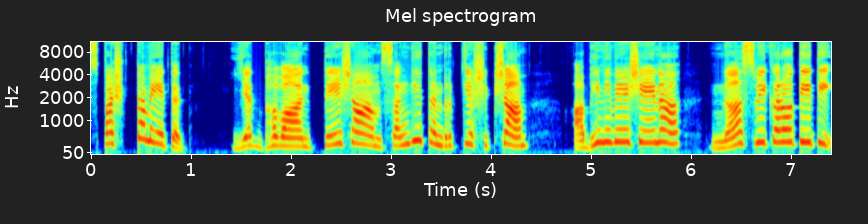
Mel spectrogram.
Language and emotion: Sanskrit, angry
